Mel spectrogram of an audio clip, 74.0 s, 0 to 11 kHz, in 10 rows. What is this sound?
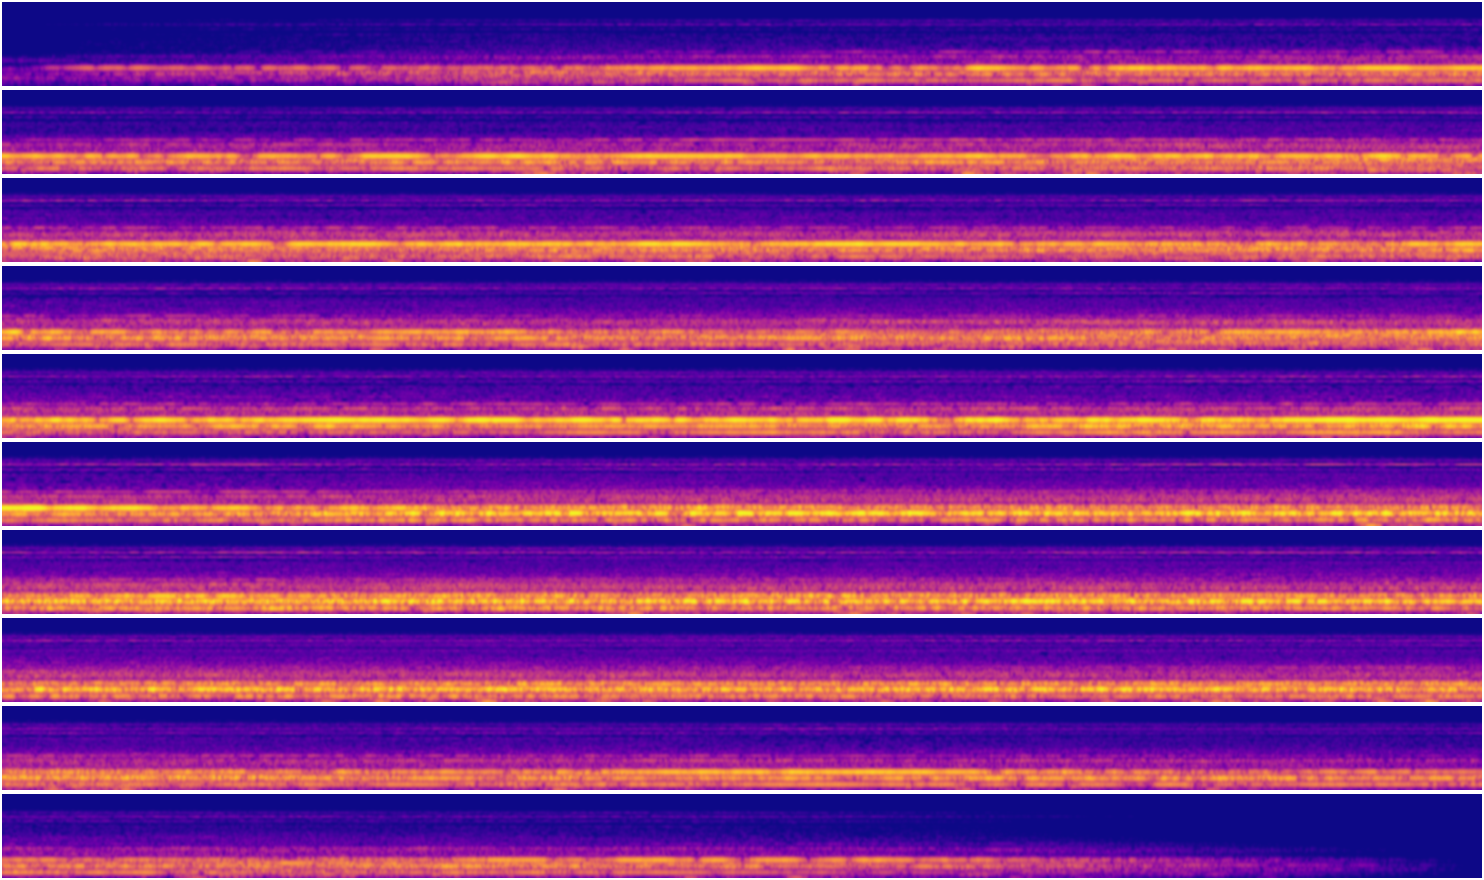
LAYERS 023 - Industrial drone-92
I took for this sound 4 different machine sounds: a wood milling machine, a heavy bulldozer sound, a drilling machine and some heavy beating sounds with a hammer. I convoluted the four sounds to create one single drone of over one minute long. I placed this sound within Kontakt 4 and used the time machine 2 mode to pitch the sound and there you have the Industrial drone layer sound. A mellow drone like soundscape... suitable as background noise. Created within Cubase 5.
multisample, soundscape, industrial, drone, background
